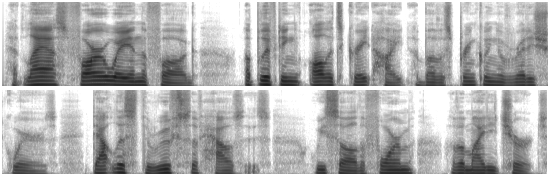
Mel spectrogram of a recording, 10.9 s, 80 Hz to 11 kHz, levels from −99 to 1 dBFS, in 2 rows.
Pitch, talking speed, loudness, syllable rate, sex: 125 Hz, 170 wpm, -19 LUFS, 4.7 syllables/s, male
